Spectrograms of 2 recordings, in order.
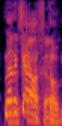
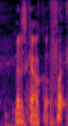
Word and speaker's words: Maniscalco: Maniscalco. Maniscalco. – Maniscalco.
